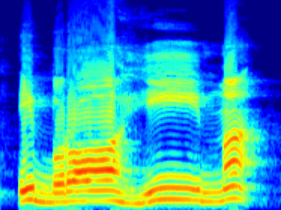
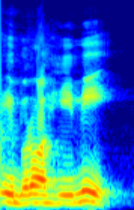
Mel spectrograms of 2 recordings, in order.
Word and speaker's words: Ibrahim: Ibrahima. Bacanya Ibrahima bukan Ibrahimi.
